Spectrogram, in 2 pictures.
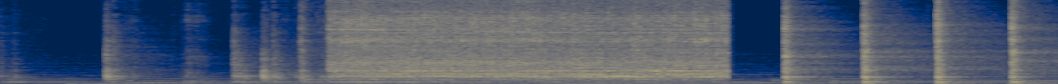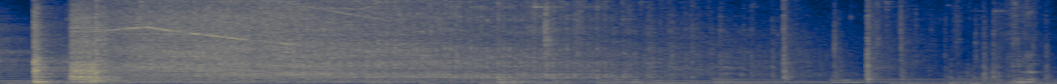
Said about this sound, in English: you can take anything apart with a hammer and a sawzall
